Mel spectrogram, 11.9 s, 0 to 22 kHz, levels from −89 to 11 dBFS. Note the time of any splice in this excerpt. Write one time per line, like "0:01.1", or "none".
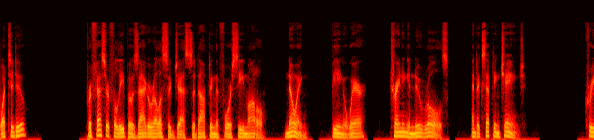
none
